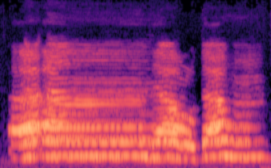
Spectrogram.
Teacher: अअन्ज़रतहुम की मीम पर गुन्ना नहीं होगा क्योंकि उसके बाद हमज़ा है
